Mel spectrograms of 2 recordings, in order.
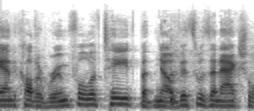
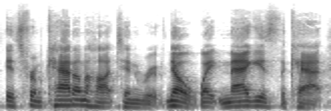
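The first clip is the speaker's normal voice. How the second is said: normal talking voice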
